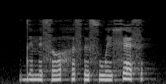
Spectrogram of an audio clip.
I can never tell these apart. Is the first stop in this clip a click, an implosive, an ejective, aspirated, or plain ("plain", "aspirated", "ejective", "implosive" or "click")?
plain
